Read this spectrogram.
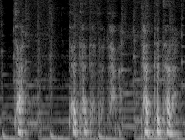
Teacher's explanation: you will hear the word T-O pronounced as ta rather than to.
